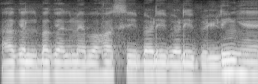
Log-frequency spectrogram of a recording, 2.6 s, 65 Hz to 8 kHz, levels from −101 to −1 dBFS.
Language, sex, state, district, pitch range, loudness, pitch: Hindi, male, Jharkhand, Ranchi, 105-115 Hz, -13 LUFS, 110 Hz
